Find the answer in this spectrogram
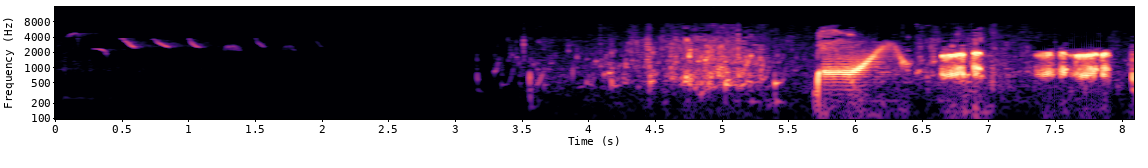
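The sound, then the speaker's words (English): Frogs in a pond croak loudly in a dense chorus, with rising, buzzy calls and repeated pulsing croaks, after a short series of faint high chirps and a brief silence. “This frog lives in a pond.”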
